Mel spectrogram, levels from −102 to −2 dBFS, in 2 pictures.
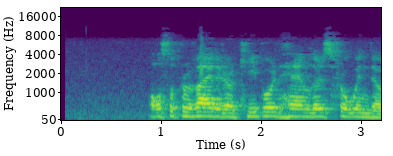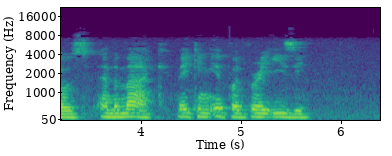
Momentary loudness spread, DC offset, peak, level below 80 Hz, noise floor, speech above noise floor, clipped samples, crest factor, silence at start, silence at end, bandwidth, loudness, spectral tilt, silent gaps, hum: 12 LU; under 0.1%; -2 dBFS; -52 dBFS; -52 dBFS; 34 dB; under 0.1%; 18 dB; 0.9 s; 0.7 s; 7.4 kHz; -19 LUFS; -6.5 dB/octave; none; none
